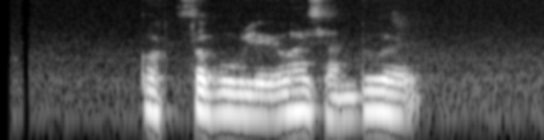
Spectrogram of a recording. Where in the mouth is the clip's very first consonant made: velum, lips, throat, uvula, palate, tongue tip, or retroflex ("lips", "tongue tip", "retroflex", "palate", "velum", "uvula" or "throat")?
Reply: velum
